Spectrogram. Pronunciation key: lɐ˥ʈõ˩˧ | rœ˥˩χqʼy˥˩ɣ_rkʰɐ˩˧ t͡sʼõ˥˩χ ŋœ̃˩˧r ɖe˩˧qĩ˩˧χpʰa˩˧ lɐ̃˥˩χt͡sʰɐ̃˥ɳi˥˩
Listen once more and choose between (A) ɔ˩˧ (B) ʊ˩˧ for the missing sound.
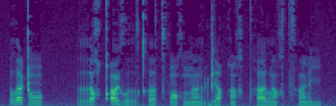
B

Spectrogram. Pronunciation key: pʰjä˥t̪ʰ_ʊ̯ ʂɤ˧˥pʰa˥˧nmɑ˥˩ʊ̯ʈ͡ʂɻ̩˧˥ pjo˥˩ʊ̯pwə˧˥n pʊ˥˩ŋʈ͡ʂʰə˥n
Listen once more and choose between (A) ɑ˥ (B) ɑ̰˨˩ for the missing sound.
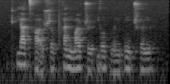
B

